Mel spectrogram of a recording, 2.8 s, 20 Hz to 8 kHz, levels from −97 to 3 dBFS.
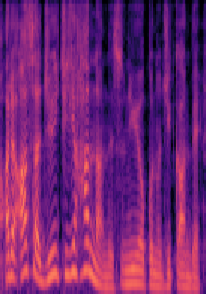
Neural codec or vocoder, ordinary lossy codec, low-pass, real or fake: codec, 16 kHz, 4.8 kbps, FACodec; none; none; fake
